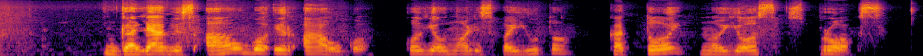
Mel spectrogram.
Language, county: Lithuanian, Tauragė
